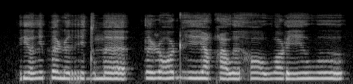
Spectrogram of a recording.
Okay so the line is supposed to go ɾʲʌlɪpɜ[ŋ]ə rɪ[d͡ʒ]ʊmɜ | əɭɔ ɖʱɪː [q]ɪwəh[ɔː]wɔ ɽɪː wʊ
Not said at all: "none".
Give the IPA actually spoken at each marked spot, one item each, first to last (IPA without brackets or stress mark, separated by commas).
ɳ, d, q, ɔː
